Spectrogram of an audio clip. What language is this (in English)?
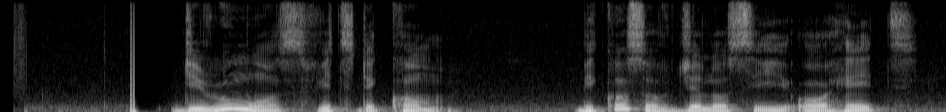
Nigerian Pidgin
